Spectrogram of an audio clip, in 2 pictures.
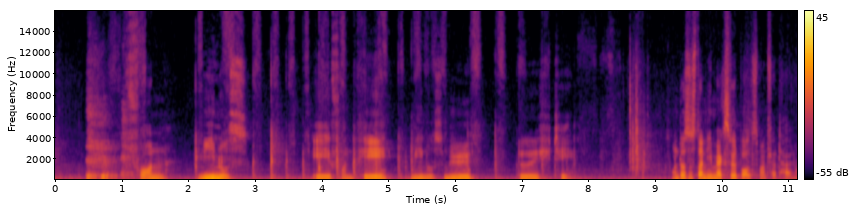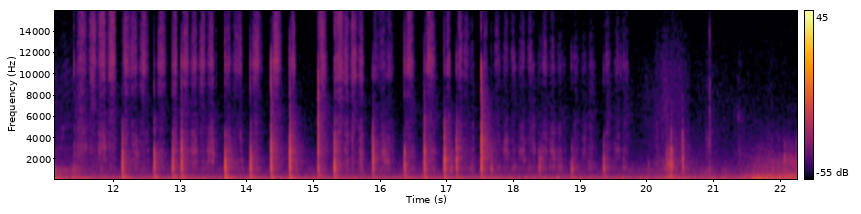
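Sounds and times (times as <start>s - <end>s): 
speech: 1.3s - 2.9s, 3.9s - 6.4s, 7.0s - 7.8s, 9.2s - 11.3s
handwriting of a physics formula: 2.1s - 8.0s, 11.5s - 19.8s.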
